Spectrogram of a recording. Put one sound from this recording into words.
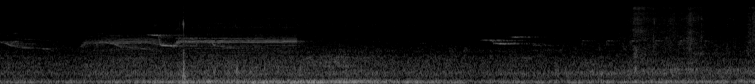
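Wind blows through leafy trees outdoors.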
